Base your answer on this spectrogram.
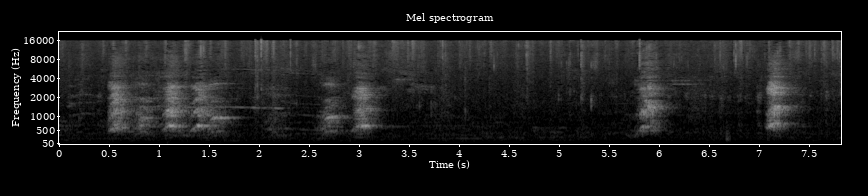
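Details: Four-month-old male blue merle Border Collie puppy giving short, bright barks: a quick cluster of three or four in the first second and a half, then single barks around three, six and seven seconds, with quiet gaps between.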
